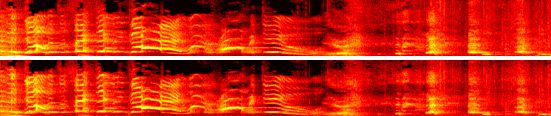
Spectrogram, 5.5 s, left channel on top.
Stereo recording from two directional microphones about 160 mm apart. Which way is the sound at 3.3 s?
5° left (ahead or behind).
